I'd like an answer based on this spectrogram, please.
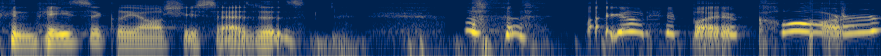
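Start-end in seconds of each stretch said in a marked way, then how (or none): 2.4-4.3 put-on tearful crying, pitched way up, slow, drawn out. Retelling a girlfriend's phone call after a car accident: imitating someone quietly crying. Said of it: "she's, like, low-key crying, like, sounds kinda weird".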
